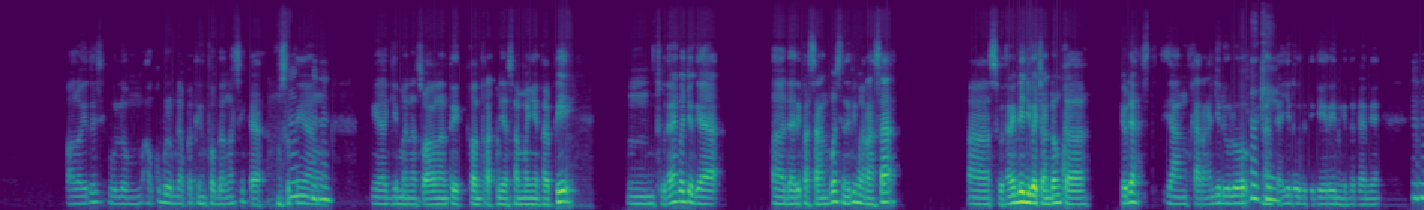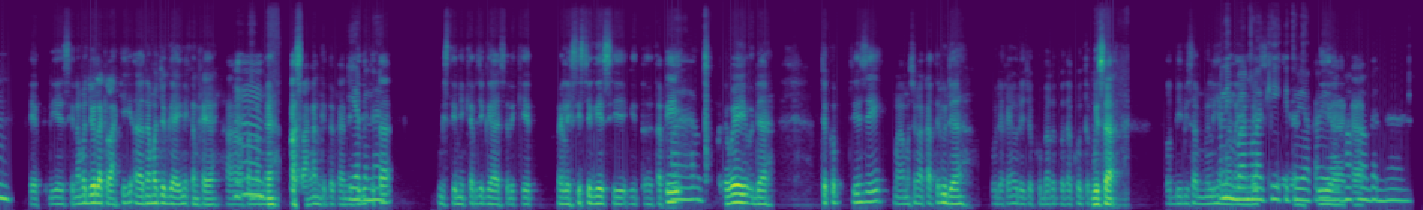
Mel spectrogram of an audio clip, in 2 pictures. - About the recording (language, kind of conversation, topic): Indonesian, advice, Bagaimana cara memutuskan apakah saya sebaiknya menerima atau menolak tawaran pekerjaan di bidang yang baru bagi saya?
- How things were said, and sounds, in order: other background noise; tsk; in English: "by the way"; "sih" said as "sisih"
